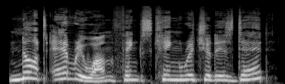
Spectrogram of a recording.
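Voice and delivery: high, hopeful lady's voice; gently disagree; a lady contradicting the sheriff; lady at dinner. Acted.

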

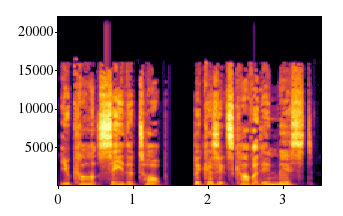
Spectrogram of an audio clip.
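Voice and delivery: put-on high-pitched boy, full of wonder; child's voice. Simon gazing at the misty summit, child's high voice. Boy explaining what he sees.

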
